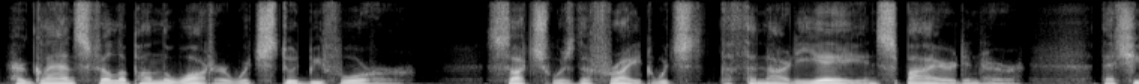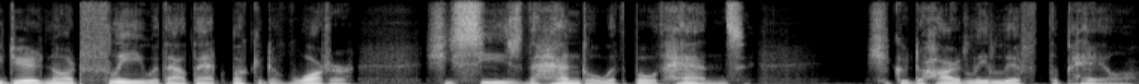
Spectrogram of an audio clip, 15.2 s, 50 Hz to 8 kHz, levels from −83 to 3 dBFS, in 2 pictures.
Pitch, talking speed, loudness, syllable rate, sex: 100 Hz, 170 wpm, -18 LUFS, 4.7 syllables/s, male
